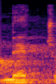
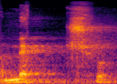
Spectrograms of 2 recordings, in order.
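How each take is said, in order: First: The second syllable starts with a soft 'j' sound. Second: The second syllable starts with an aspirated 'ch' sound. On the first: It sounds like the word for beer. The speaker calls it wrong. "어떤 사람들은 이거를 잘못 읽어서" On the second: It refers to the barley harvest. The speaker calls it right. "그게 아닙니다. 맥추"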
